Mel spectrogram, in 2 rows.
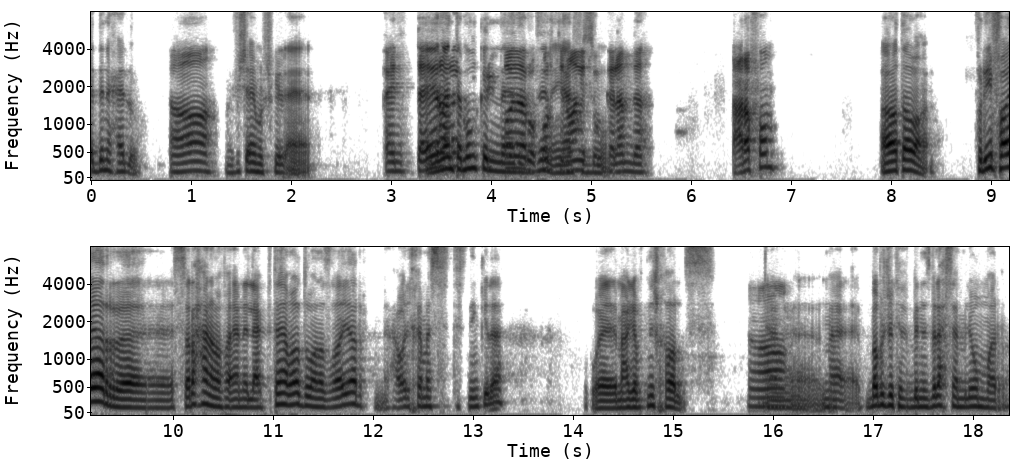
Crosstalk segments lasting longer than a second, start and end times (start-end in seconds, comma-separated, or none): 3.4-5.3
